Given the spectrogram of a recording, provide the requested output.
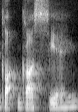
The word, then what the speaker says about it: Glossier: got into it and is it Glossier? Is that Am I saying it right? Okay. doing it right.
